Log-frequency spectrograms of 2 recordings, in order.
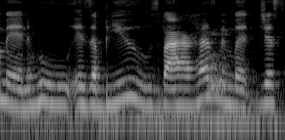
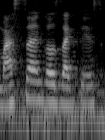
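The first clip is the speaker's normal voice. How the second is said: ordinary delivery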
